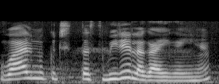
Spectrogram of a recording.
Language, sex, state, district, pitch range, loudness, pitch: Hindi, female, West Bengal, Alipurduar, 185-265 Hz, -15 LUFS, 245 Hz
